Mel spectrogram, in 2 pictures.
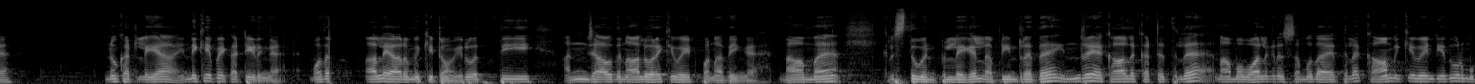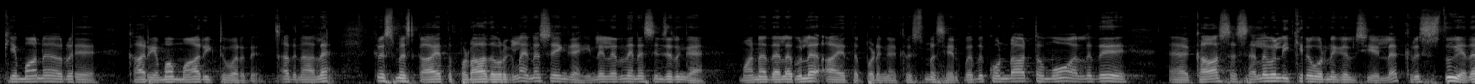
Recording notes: Preached at Zeal Gospel Church, Bangalore during 26th day of Annual Fasting Prayer.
